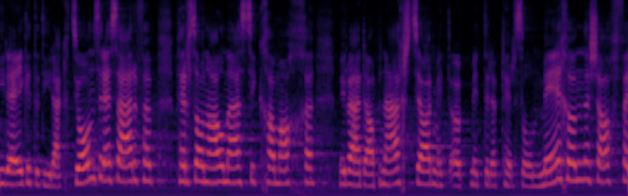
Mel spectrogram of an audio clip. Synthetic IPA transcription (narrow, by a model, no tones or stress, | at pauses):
iɾəɛɪɡətəd̥iɾækt͡sjoːnsɾɛsærvəpʰɛɾsonɑːlmæːsiɡχɑmɑχːə | mɪːɾvʋæːɾdəɑb̥næːχʃtsjɑːɾmɪtmɪt̚dɛɾəpʰɛrsoːnmeːχœnːəʃɑfːə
